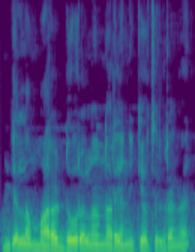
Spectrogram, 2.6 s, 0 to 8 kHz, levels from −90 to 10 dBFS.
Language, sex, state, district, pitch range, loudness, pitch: Tamil, male, Tamil Nadu, Namakkal, 140-150 Hz, -16 LUFS, 145 Hz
